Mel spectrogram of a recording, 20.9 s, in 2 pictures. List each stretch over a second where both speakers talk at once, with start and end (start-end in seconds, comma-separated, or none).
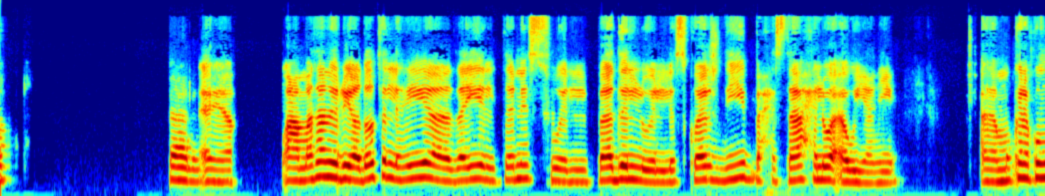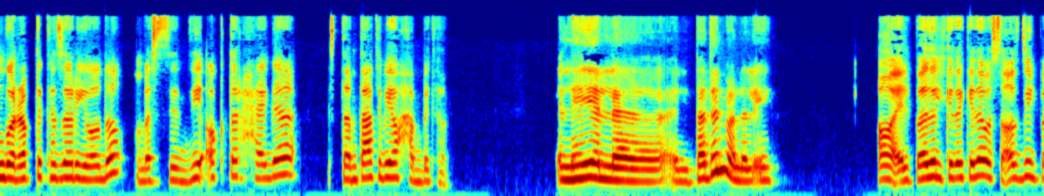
none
